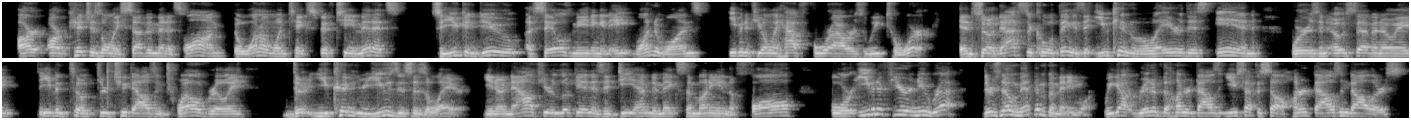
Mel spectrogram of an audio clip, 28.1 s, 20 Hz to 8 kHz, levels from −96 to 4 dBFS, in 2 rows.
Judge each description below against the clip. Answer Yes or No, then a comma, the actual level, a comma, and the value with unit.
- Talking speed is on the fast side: Yes, fast, 230 wpm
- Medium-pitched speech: Yes, medium, 155 Hz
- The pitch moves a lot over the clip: No, average, 2.8 semitones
